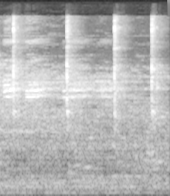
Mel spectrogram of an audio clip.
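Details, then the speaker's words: Hero Glamour bike engine with crankshaft exposed, struck by hand: four sharp metallic clacks about half a second apart, loud knock from a loose crankshaft with visibly excessive play. "और एक बार zoom करके आपको सुनाते हैं। मारिए, बहुत जोर sound हो रहा है।"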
